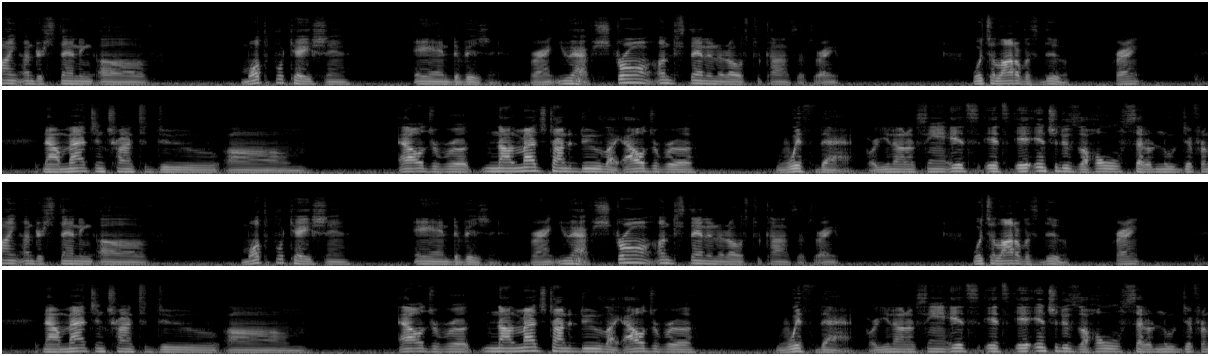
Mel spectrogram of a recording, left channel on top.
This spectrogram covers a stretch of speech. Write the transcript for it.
understanding of multiplication and division, right? You have strong understanding of those two concepts, right? Which a lot of us do, right? Now, imagine trying to do algebra. Now, imagine trying to do like algebra with that, or you know what I'm saying? It introduces a whole set of new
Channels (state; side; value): normal; both; correlation 0.92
